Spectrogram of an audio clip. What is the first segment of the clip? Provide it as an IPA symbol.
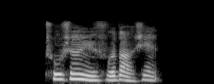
ʈ͡ʂʰ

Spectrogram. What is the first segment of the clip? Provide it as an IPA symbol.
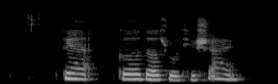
l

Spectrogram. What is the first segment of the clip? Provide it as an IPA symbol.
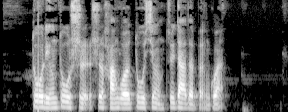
t̪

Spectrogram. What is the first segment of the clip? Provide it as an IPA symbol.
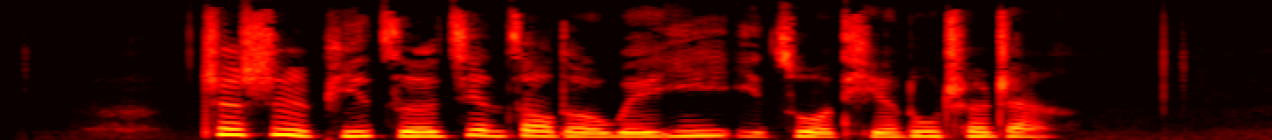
ʈ͡ʂ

